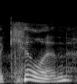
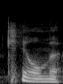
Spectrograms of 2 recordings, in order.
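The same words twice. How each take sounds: First: Kiln said as two syllables, KIL-in. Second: Kiln as a single syllable, the l running straight into the n; one-syllable kiln. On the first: Preacher stumbling on a word in verse eight, kiln mispronounced as KIL-in. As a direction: break kiln in two with an extra vowel before the n. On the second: Preacher correcting himself before the congregation, kiln in one syllable. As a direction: say kiln with no vowel between l and n. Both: Real, not acted. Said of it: "two syllables in there".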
